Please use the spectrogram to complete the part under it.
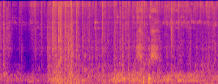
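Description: Close, continuous cooing of pigeons in a loft, with rustling and a brief soft voice, just before a large post-type pigeon with an Israeli-style head is released to fly.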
